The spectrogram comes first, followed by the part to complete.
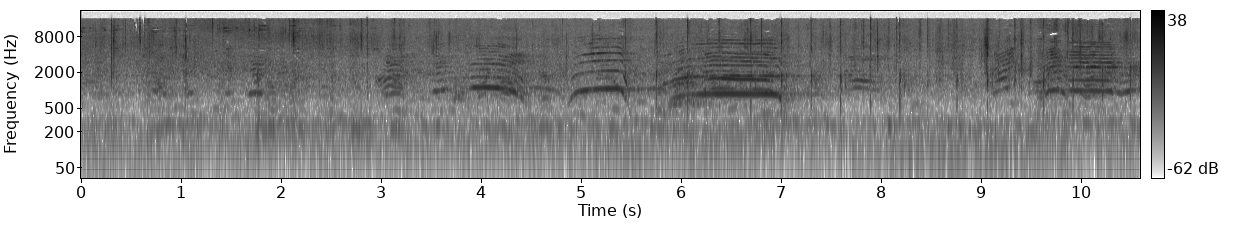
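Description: Spectators cheering runners toward the finish with wordless high-pitched shouts and whoops. The calls rise and fall in pitch and come in a burst through the middle, the loudest just before 7 seconds. A few sharp clicks are scattered through.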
